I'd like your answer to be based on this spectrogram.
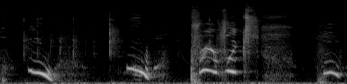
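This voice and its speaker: In a put-on character voice, the speaker sounds squeaky at an extremely high pitch. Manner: excited.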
